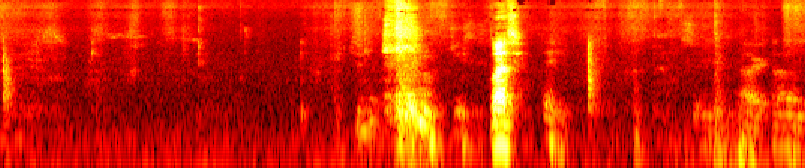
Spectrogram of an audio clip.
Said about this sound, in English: Bless you.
